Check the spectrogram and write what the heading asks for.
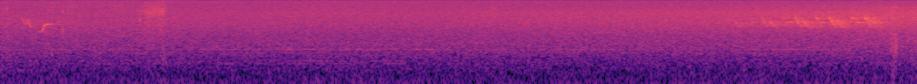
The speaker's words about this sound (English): a distant oven bird.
